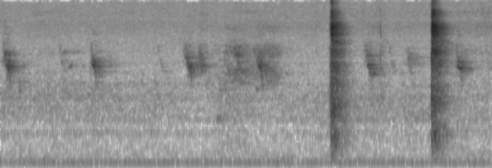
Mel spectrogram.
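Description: Two sharp hand claps, about a second and a quarter apart, with a short echo after each: the kashiwade claps of Shinto worship, offered before a shrine altar.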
